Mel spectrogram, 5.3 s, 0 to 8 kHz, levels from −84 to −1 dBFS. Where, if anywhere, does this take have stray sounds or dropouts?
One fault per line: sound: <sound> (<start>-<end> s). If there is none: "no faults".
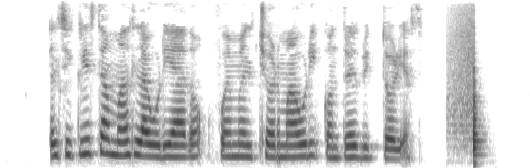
sound: thud (4.5-5.0 s)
